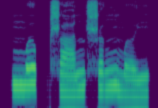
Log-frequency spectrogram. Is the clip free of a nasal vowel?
yes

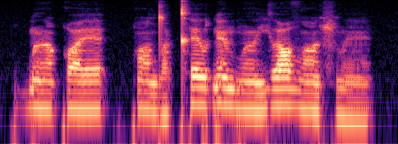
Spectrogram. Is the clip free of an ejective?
yes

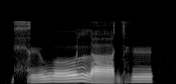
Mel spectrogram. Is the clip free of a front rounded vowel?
no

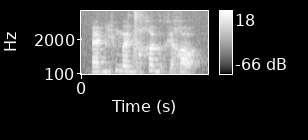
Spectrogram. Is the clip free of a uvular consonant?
no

